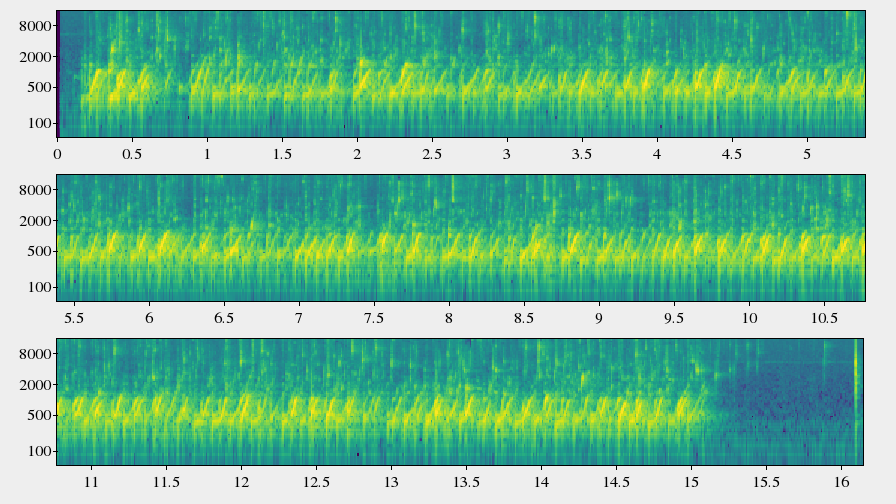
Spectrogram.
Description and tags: Bubbles, Medium, A
Raw audio of bubbles produced by blowing into a straw in a water-filled sink. In this recording, the sink is half full to produce moderately sounding bubbles.
An example of how you might credit is by putting this in the description/credits:
Straw, Bubble, Sink, Medium, Water, Bubbles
